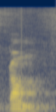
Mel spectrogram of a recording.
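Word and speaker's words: tomb: থাম থাম্ব ওকে সবগুলা ওয়ার্ড এই ডাম থাম টম টম ডেথ এখান থেকে এটা সরে যাবে ডেথ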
